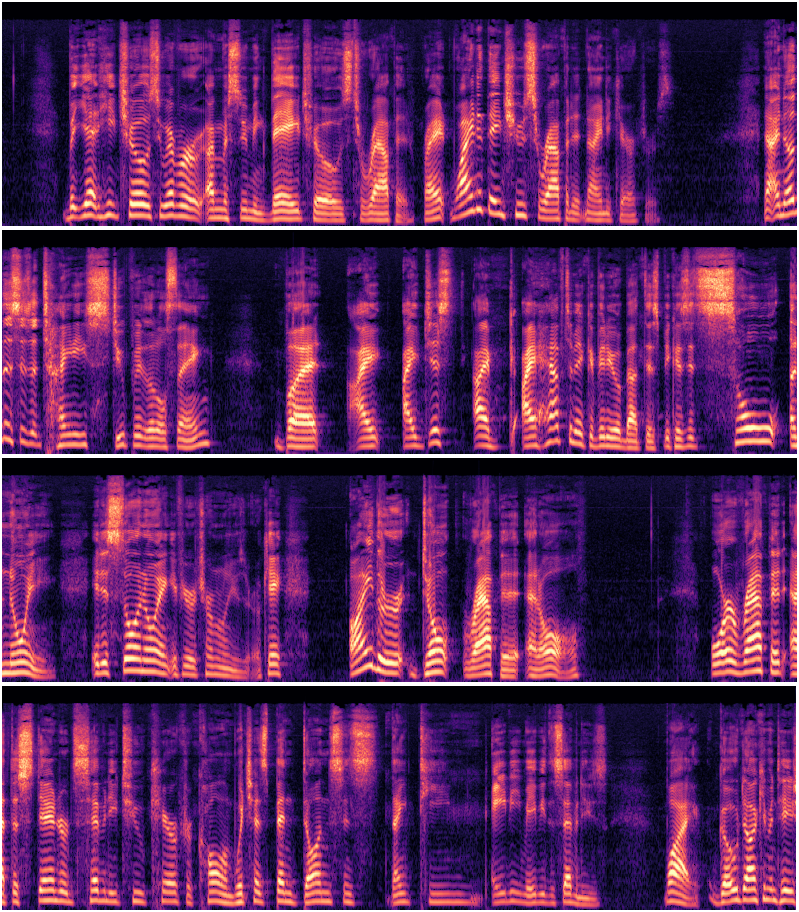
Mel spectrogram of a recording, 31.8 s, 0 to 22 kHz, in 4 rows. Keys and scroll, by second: 3.3 j, 4.0 k, 20.5 shift+j, 22.7 ctrl+[, 22.9 u.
